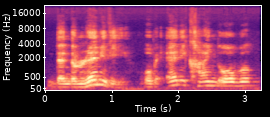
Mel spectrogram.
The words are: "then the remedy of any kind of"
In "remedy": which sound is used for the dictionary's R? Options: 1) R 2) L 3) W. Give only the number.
1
